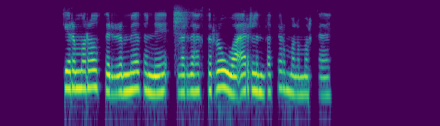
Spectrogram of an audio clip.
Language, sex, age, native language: Icelandic, female, 30-39, Icelandic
